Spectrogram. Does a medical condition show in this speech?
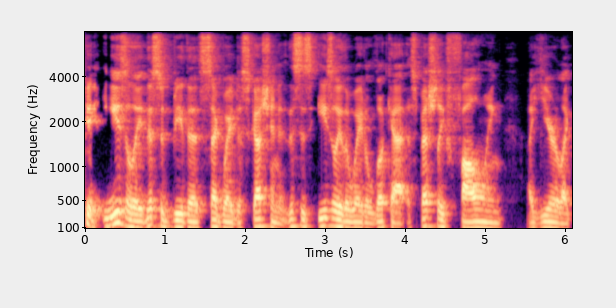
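No.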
